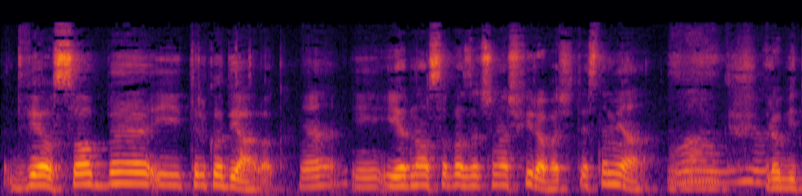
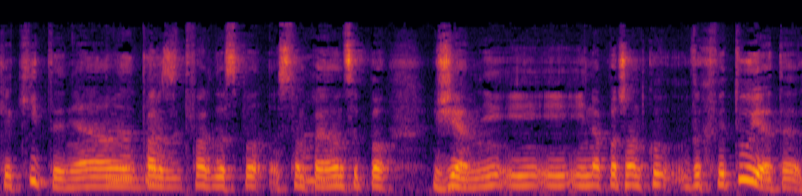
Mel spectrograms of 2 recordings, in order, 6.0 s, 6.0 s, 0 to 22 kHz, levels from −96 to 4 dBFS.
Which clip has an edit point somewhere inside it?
first; 1 cut; at 5.0 s

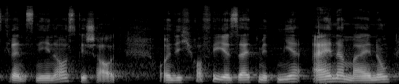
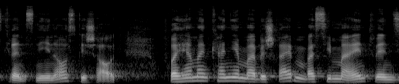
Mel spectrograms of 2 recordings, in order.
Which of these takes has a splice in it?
second; 1 cut; at 1.6 s

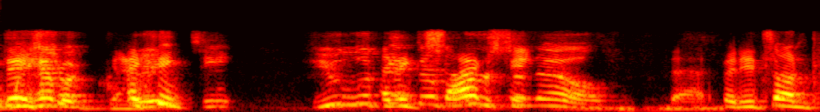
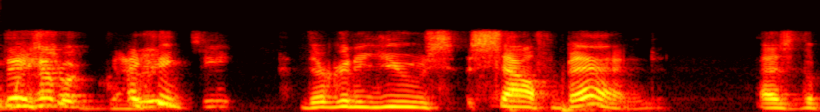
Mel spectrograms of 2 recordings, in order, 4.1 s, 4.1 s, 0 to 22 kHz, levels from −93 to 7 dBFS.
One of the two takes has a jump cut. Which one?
second; 1 cut; at 1.4 s

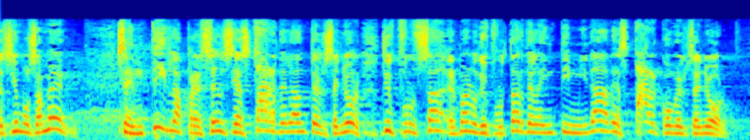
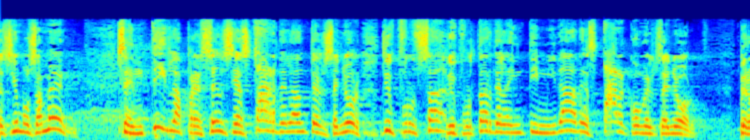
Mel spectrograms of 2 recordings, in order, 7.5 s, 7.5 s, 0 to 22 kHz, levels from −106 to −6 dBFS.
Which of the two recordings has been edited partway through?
second; 1 cut; at 4.5 s

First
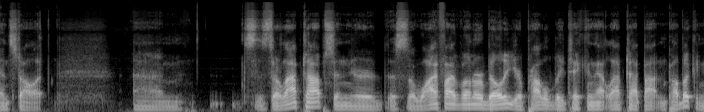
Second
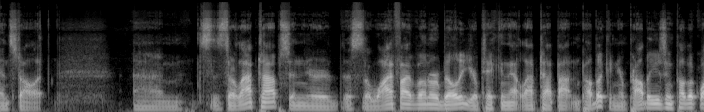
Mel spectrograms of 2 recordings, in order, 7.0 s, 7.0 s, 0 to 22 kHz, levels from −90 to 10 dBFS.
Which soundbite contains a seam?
second; 2 cuts; at 1.9 s, 4.8 s

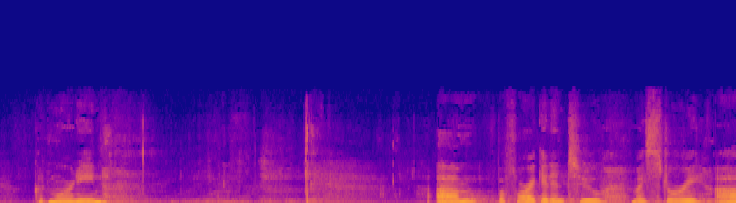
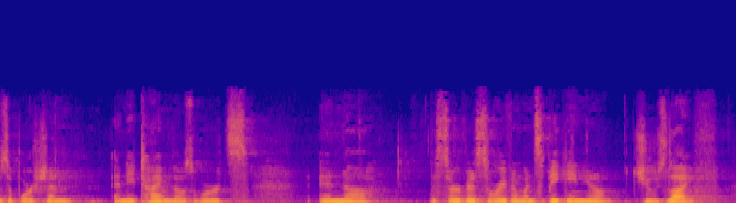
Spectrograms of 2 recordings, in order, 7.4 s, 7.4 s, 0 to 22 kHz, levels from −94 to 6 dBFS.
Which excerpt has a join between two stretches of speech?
second; 1 cut; at 6.3 s

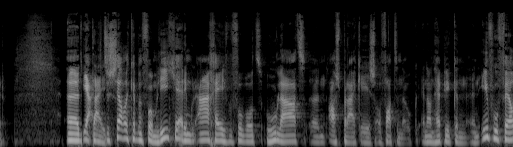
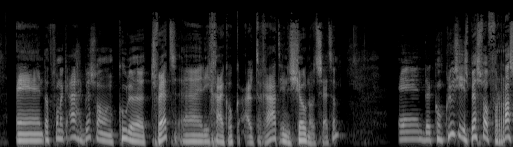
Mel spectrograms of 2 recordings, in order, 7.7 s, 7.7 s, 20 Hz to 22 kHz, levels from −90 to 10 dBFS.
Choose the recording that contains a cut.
first; 1 cut; at 1.2 s

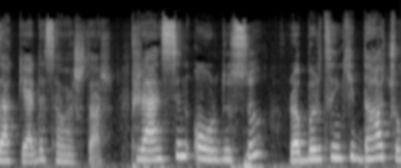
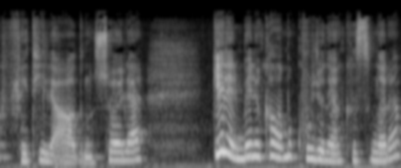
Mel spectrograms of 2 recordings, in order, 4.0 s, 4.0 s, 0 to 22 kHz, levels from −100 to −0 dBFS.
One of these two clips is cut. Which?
first; 1 cut; at 1.3 s

